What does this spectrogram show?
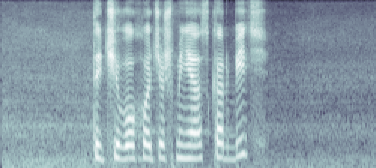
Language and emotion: Russian, angry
